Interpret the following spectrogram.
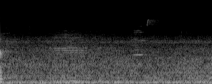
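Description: Steady low outdoor background rumble with no distinct knock or clunk while the ceramic grill's lid is lifted open, and a faint, brief high chirp about one and a half seconds in.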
